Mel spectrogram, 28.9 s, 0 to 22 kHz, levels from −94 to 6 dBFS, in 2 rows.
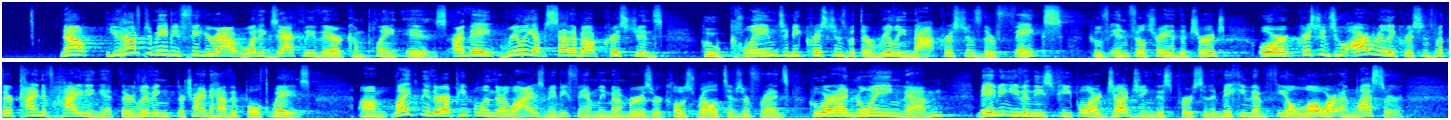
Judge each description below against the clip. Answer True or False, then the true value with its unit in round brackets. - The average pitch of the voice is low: False (190 Hz)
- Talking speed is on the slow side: False (185 wpm)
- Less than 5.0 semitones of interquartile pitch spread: True (4.3 semitones)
